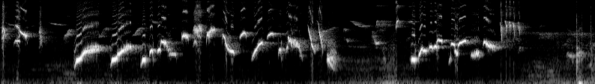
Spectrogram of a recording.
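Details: Fighting song of a white-rumped shama, excited and singing hard: dense, fast, varied whistled phrases, rising and falling slurs and rattling notes packed closely for about six seconds, then fading into softer scattered notes.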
